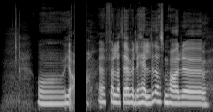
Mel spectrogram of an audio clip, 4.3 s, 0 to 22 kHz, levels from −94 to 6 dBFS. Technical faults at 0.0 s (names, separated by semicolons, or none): none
